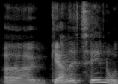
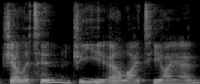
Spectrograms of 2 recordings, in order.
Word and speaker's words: Gelitin: Rabbit was by the Australian art collective Gelatin, Gelitin. And apparently Rabbit is also referred to as Haze, but it's spelled Hase, and I have no idea what that means.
